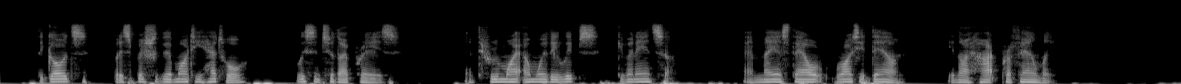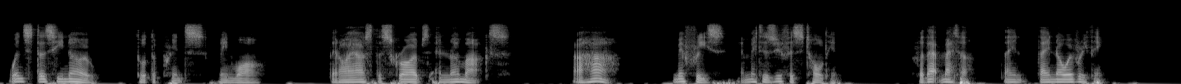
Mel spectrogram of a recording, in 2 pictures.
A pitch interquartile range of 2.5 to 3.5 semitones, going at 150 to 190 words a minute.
No: average, 3.2 semitones; average, 140 wpm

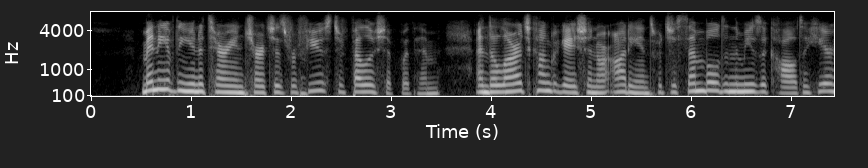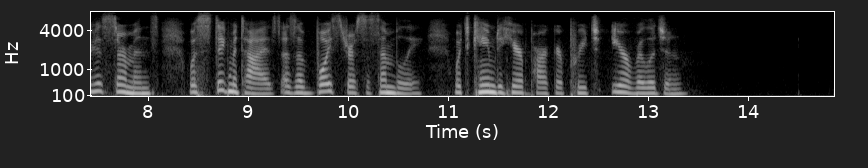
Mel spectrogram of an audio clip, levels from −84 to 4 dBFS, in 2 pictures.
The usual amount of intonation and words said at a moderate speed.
Yes: average, 4.1 semitones; average, 155 wpm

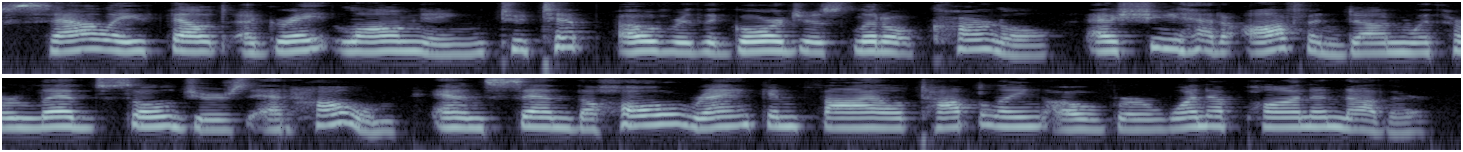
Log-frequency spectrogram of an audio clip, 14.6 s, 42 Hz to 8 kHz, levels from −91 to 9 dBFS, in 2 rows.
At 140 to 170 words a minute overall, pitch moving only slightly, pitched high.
Yes: average, 145 wpm; narrow, 2.1 semitones; high, 220 Hz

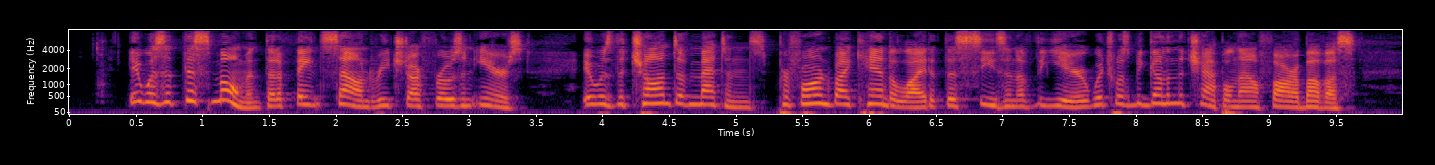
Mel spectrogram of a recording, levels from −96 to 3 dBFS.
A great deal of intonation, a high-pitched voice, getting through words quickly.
Yes: wide, 5.8 semitones; high, 210 Hz; fast, 220 wpm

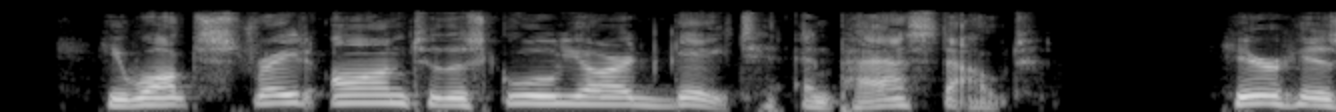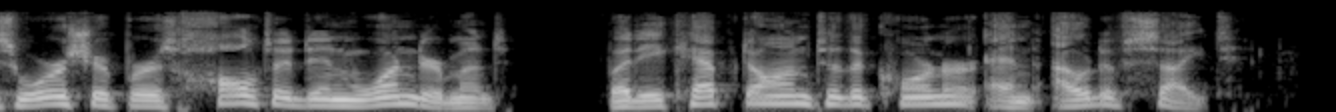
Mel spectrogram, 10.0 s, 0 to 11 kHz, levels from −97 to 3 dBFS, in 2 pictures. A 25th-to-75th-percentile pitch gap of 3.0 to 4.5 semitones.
No: average, 5.0 semitones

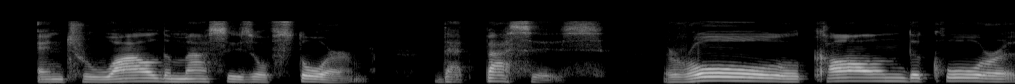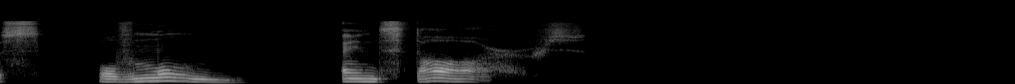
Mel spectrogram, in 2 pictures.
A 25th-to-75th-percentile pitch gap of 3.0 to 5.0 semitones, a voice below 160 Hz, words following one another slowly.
Yes: average, 4.0 semitones; low, 135 Hz; slow, 45 wpm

